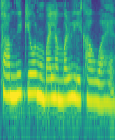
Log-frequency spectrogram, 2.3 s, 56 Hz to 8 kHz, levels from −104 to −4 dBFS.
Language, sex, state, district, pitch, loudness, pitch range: Hindi, female, Uttar Pradesh, Lucknow, 245 Hz, -10 LUFS, 235-275 Hz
